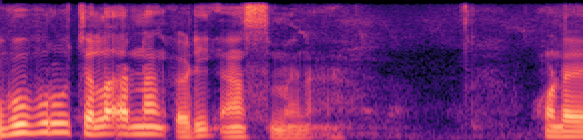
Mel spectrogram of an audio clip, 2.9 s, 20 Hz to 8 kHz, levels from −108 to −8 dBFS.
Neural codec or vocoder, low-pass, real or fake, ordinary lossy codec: vocoder, 44.1 kHz, 80 mel bands, Vocos; 7.2 kHz; fake; none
